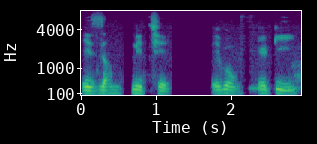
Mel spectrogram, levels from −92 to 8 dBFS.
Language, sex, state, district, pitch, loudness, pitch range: Bengali, male, West Bengal, Dakshin Dinajpur, 120 Hz, -24 LUFS, 115-125 Hz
